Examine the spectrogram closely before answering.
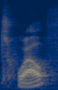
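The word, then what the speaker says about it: twelfth: Or 12th, we're dropping the v again, 12th.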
